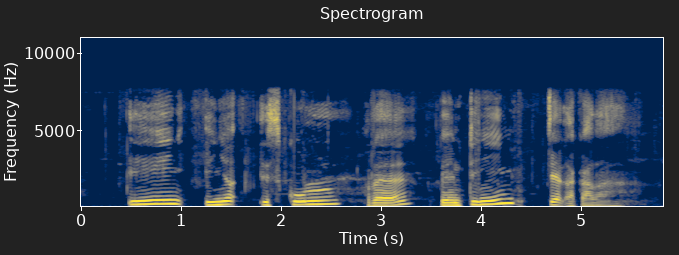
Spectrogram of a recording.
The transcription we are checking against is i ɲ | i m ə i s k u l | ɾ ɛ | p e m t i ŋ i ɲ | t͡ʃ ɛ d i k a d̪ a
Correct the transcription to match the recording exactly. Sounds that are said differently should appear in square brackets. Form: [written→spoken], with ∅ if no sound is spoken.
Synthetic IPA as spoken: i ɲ | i [m→ɲ] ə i s k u l | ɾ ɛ | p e [m→n] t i ŋ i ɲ | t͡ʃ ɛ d [i→a] k a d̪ a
